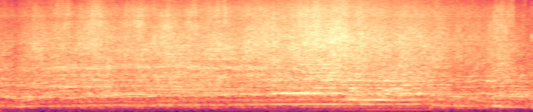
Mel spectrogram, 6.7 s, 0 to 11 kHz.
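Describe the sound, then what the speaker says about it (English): Outlaw Street Stock cars roar around the 105 Speedway dirt oval in East Texas during a heat race, a steady loud engine drone that swells as the pack passes close, then eases slightly. "As we're now 2 laps to go here in your Outlaw Street Stock Heat Race."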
